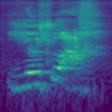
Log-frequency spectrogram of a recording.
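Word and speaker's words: ישוע: 그러나 모국어 히브리 말로 들어가면 여슈아. 그 발음 탁한 발음을 하기가 거북하잖아요.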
